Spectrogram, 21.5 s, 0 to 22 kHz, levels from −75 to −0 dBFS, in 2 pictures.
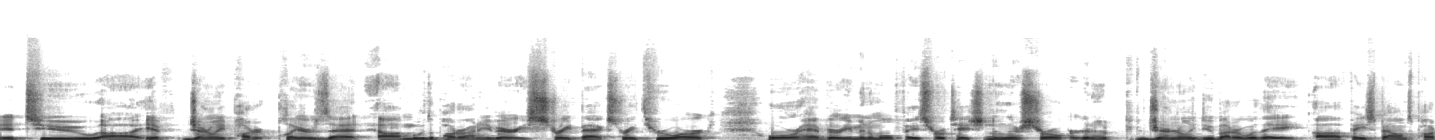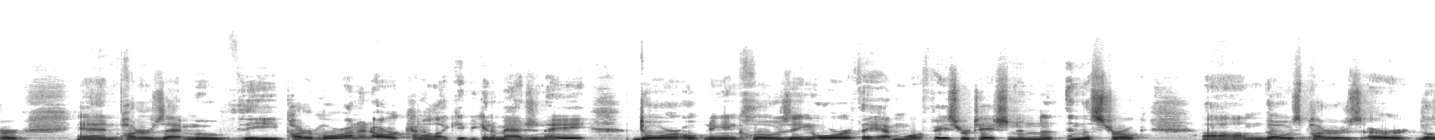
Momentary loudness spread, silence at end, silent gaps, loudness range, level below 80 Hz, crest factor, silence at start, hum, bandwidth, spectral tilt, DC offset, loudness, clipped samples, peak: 5 LU; 0 s; none; 1 LU; -48 dBFS; 12 dB; 0 s; none; 13.5 kHz; -5 dB/octave; under 0.1%; -19 LUFS; under 0.1%; -6 dBFS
